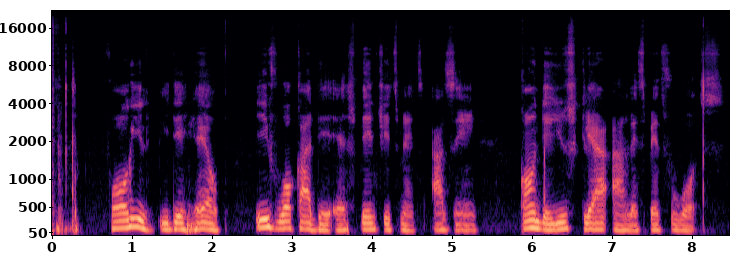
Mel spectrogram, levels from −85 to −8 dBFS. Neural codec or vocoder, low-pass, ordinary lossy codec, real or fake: vocoder, 44.1 kHz, 128 mel bands, Pupu-Vocoder; 19.8 kHz; none; fake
